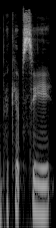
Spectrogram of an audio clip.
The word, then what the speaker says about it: Poughkeepsie: Let's see, they've got Kansas City, Missouri, and Poughkeepsie, New York.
